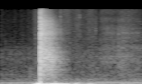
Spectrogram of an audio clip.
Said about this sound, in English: Here comes a nice slap.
